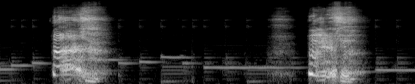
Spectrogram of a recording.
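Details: Two loud, sharp sneezes a few seconds apart over background music, from an allergy-prone person during a 30-second sneezing fit; sneezing.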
